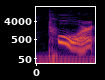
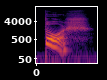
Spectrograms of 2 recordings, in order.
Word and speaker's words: Thor: In modern day, it is pronounced Tor in Norwegian and Swedish, and Tor in Danish. But in Old Norse, it's pronounced Thorsh. That SH sound is called a hard R, so Thorsh.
